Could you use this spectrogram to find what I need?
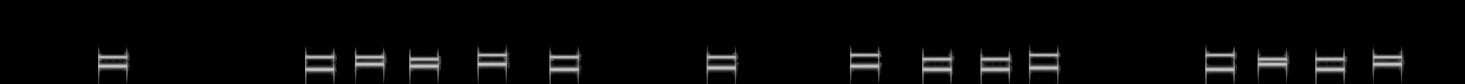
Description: DTMF, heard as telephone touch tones, dialled by hand, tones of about 280 ms. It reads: 8 207#2 5 9116 3*10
